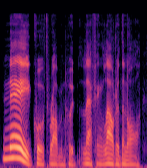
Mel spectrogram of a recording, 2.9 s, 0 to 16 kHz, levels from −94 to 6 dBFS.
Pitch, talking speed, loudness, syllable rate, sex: 115 Hz, 165 wpm, -19 LUFS, 4.2 syllables/s, male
